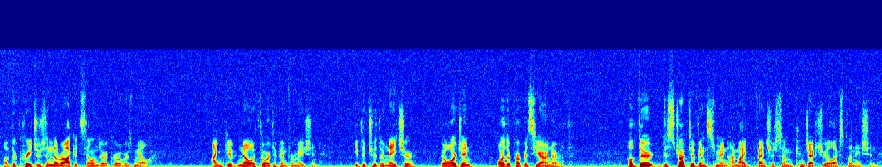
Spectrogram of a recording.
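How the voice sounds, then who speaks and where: A man playing a learned, analytical professor who lectures formally and deliberately in a radio play. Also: mid-range voice, a bit bright, slight background noise, natural voice, low-quality recording. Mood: grave, analytical. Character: learned male astronomy professor, measured and analytical.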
